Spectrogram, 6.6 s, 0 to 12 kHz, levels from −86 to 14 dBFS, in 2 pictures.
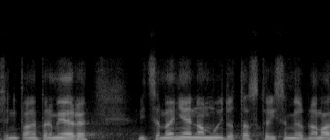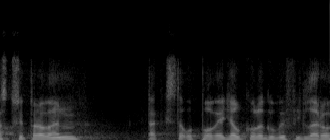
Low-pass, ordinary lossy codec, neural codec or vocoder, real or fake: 7.2 kHz; Opus, 32 kbps; codec, 16 kHz, about 1 kbps, DyCAST, with the encoder's durations; fake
